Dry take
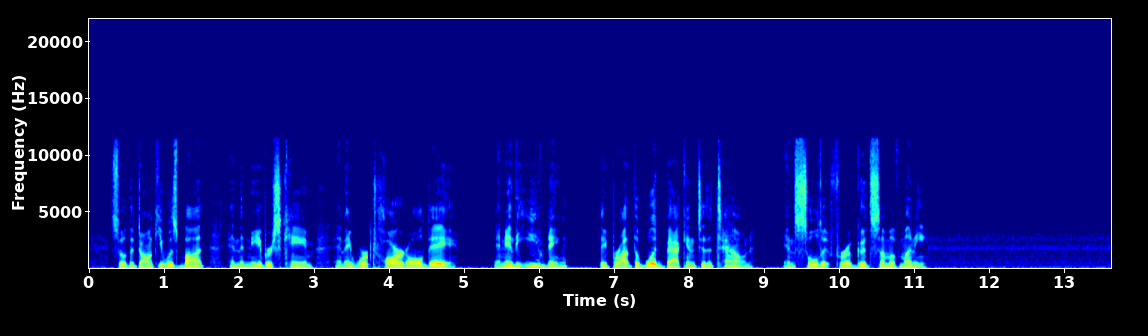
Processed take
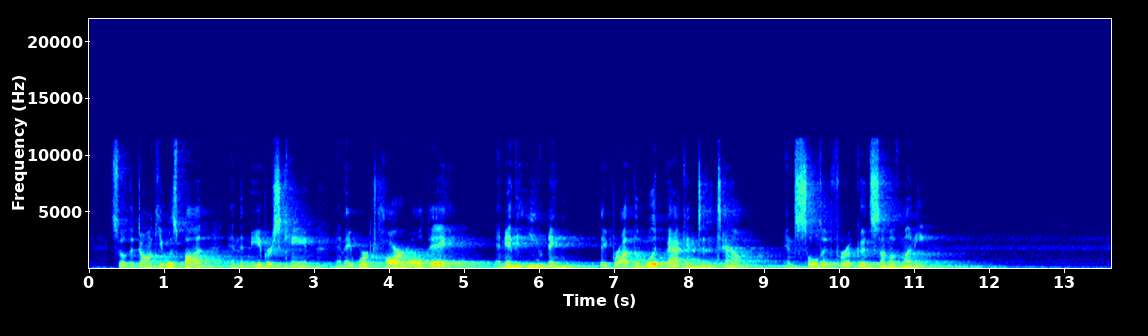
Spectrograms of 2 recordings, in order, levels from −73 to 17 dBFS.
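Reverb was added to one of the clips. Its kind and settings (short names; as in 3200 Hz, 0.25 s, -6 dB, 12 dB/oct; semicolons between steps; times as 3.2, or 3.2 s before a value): shoebox room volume 3600 m³, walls mixed, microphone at 1.2 m; gain -1 dB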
